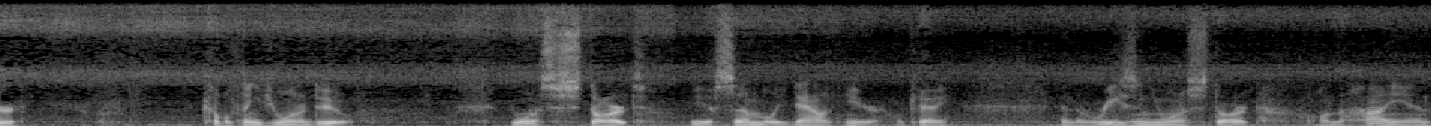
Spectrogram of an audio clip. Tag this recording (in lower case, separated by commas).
cricket, insect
